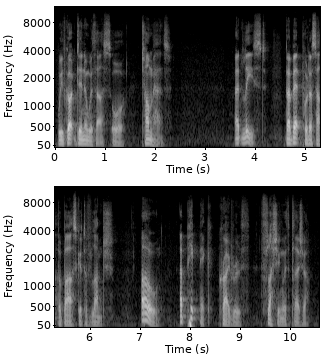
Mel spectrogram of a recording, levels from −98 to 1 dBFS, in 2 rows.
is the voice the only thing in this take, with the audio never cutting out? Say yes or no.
yes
